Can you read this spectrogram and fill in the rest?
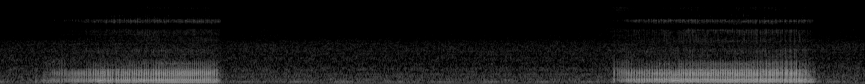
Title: Snoring Boston Terrier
